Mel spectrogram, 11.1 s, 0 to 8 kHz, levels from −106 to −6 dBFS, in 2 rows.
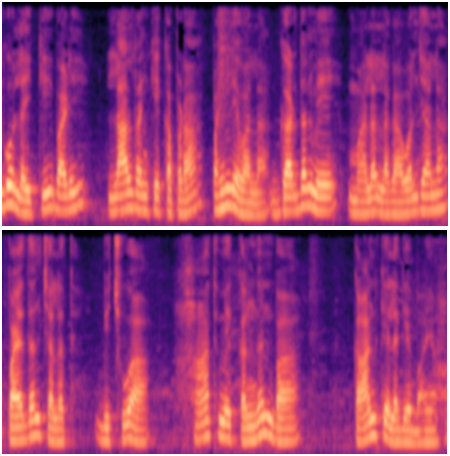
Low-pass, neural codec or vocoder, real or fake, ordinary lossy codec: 7.2 kHz; none; real; MP3, 48 kbps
